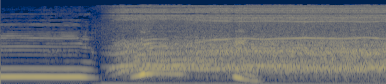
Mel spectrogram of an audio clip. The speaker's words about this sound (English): The cheer, it was just so loud. Nobody could hear you.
